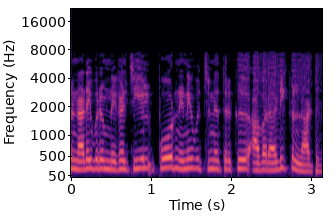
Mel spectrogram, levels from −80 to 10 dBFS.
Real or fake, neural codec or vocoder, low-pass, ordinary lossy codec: fake; codec, 16 kHz, 16 kbps, FunCodec, trained on Chinese and English, 50 frames a second; none; none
